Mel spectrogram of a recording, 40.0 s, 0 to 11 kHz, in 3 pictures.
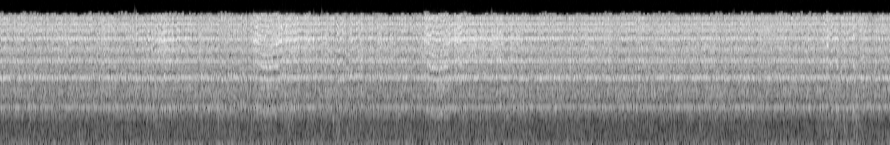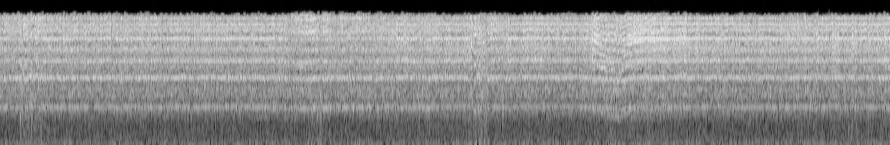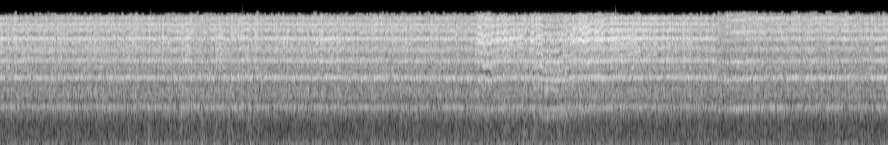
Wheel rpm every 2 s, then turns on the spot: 230, 230, 230, 230, 230, 230, 240, 230, 230, 230, 240, 230, 230, 230, 230, 230, 230, 220, 230, 230.
none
